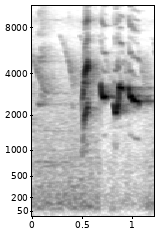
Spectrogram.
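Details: Sooty-headed bulbul singing energetically, one lively phrase: a sharp rising opener followed by three bubbly, clear whistled notes that drift downward, with quiet background hum.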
